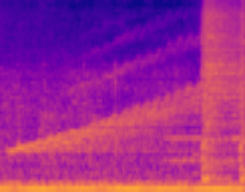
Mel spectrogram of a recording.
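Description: Live band music: a single pitched tone glides steadily upward in pitch over about two seconds, over a low steady drone.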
